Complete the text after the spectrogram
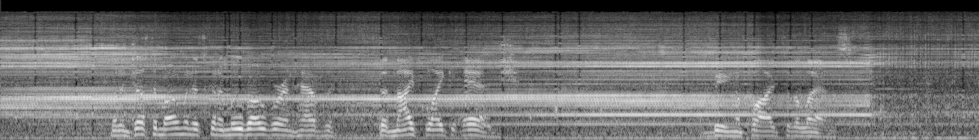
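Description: A machine whirs and hums steadily, then stops.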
